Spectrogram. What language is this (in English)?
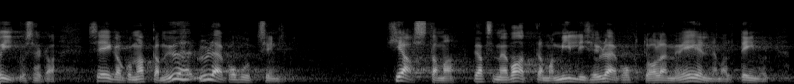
Estonian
